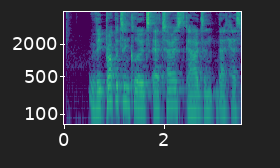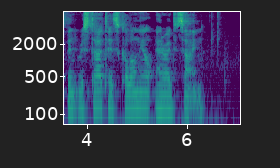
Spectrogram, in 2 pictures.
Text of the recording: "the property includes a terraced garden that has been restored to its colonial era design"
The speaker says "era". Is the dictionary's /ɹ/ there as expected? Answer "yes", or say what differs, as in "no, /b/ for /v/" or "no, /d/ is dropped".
yes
